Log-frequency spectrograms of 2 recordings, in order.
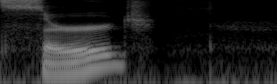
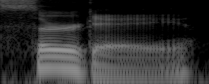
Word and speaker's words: Serge: I always said Serge. I know some people were like, oh, it's Sergey or Sergi or other things. I'm just going to say Serge, like a wave, because that makes sense to me.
